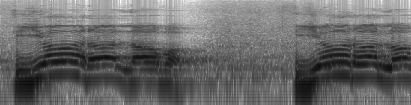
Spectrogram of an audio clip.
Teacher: य र ल व जो अंतस्थ हैं ये भी सघोष होते हैं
